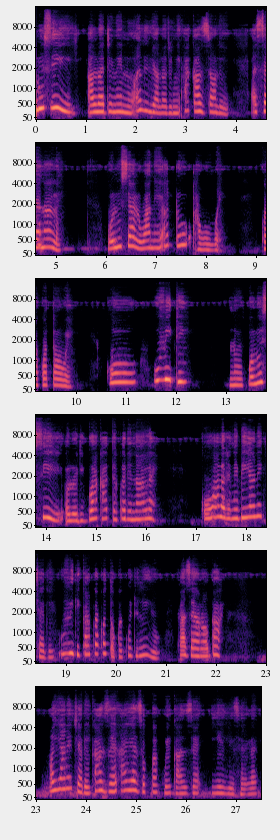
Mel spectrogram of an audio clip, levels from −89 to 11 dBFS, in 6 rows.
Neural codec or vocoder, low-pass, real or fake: codec, 44.1 kHz, 2.6 kbps, DAC; 14.4 kHz; fake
